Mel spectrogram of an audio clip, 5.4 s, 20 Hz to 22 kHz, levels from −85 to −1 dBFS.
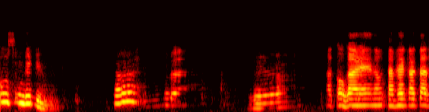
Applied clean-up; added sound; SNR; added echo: neural mask model DeepFilterNet 3.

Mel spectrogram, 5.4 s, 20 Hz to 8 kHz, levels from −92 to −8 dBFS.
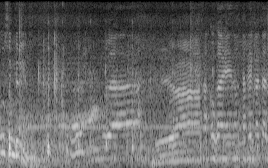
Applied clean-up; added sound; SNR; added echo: none; Mechanisms; 7 dB; reverberation time 0.7 s.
